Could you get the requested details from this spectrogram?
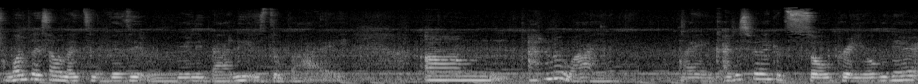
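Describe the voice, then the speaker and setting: Low-voiced woman chatting in an echoey room. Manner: rambling, filler-heavy, lots of "like" and "um". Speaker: vlogger answering viewer questions. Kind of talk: casual Q&A chat. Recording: echoey room, mic at a distance, noisy background.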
